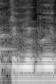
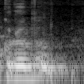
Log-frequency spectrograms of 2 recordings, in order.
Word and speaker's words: Tinubu: Mama no fit pronounce Tinubu, they call it Kurubu.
